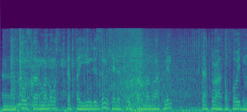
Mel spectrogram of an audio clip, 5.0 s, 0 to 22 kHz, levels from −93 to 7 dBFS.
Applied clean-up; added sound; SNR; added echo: none; Accelerating, revving, vroom / Mechanisms; 5 dB; none.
